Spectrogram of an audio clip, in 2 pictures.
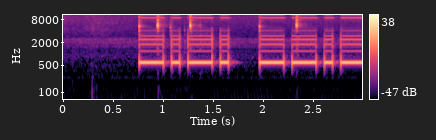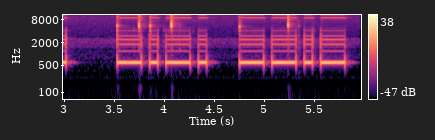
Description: Morse code, heard as a keyed tone, about 14 wpm, 600 Hz. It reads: CQ CQ
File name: morse / qso / CQ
